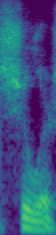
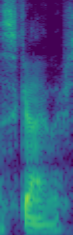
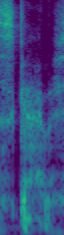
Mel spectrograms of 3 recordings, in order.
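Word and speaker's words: Schuyler: Or actually, it's not the Skylar sisters, it's the Schuler sisters. Or is it the Skylar sisters? – It's the Skylar sisters, man.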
